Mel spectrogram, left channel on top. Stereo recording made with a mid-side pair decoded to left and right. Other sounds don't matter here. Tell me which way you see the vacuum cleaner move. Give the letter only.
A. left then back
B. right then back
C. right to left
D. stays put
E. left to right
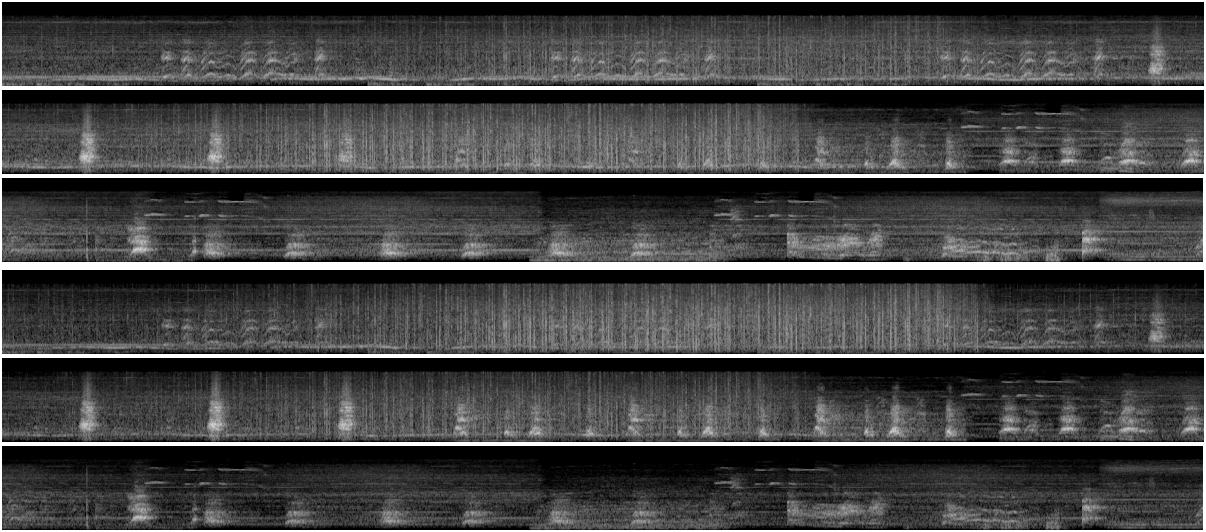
D.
